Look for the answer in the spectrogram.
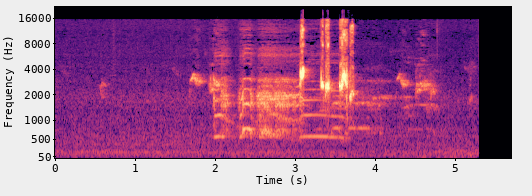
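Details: Red-whiskered bulbul kept in a cage in Thailand giving one short wild-style song phrase: quick sharp whistled notes over a harsh, crowing sound, with soft chirps before and after.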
